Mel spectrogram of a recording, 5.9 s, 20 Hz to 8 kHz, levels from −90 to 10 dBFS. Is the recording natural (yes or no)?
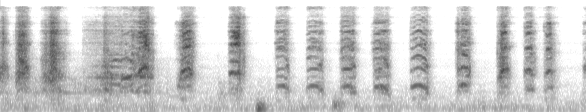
no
